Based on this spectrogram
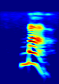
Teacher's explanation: This is a high falling pitch. · Term: fourth tone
